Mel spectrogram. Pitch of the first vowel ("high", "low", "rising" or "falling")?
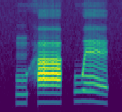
low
